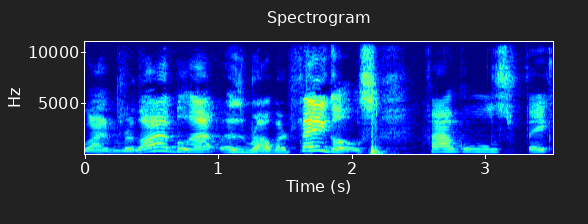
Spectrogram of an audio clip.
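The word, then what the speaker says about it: Fagles: reliable at is Robert fagel's fake I just call it figures like rhymes with Bagels because that's one of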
